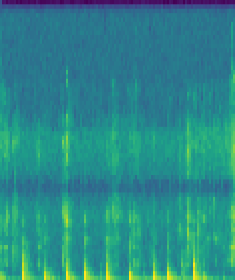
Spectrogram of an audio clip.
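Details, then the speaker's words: Electric scooter hub motor wheel spinning with sharp, regular clicks about four times a second. A bad wheel bearing, usually on this side, shows rust; the whole assembly needs removal. "chances are you have a bad bearing on either side usually it's this side that goes bad"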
